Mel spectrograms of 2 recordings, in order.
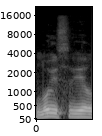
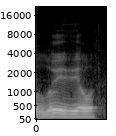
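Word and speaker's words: Louisville: я лечу в город луй Вил по-разному говорят луисвилл луй Вил штат кенту там находятся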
